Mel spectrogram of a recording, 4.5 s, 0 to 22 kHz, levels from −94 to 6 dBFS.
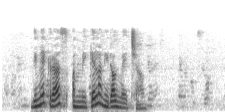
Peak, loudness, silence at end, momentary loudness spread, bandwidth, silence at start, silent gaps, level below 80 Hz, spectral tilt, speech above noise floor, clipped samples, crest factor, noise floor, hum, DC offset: -4 dBFS; -20 LUFS; 1.6 s; 13 LU; 8 kHz; 0.6 s; none; -64 dBFS; -6.5 dB/octave; 38 dB; under 0.1%; 18 dB; -58 dBFS; none; under 0.1%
